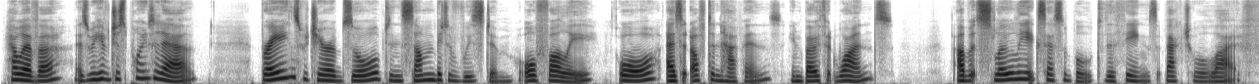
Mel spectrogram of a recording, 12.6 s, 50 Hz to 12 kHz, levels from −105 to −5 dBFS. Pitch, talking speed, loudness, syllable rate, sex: 210 Hz, 175 wpm, -21 LUFS, 5.0 syllables/s, female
